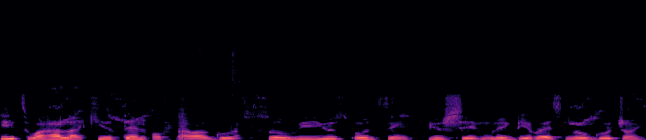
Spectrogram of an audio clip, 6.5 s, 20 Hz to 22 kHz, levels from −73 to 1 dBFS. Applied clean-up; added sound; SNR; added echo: neural mask model Resemble Enhance denoiser.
